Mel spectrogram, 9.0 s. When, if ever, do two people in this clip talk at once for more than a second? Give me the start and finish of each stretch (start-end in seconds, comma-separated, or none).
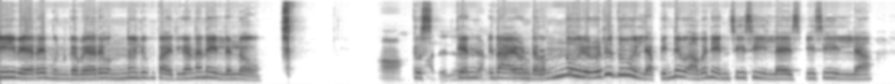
4.3-6.5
